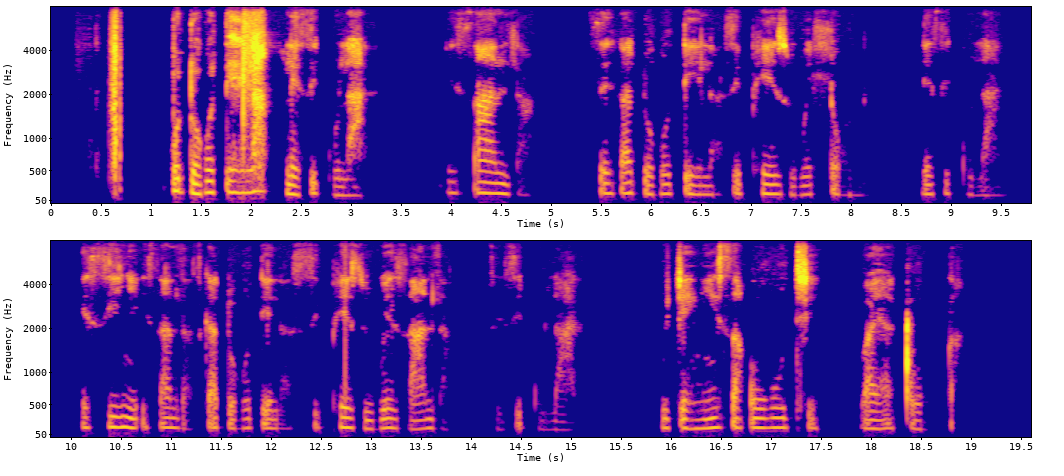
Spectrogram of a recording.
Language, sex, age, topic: North Ndebele, female, 36-49, health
